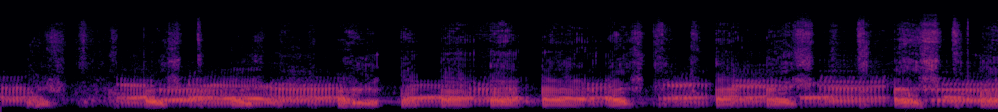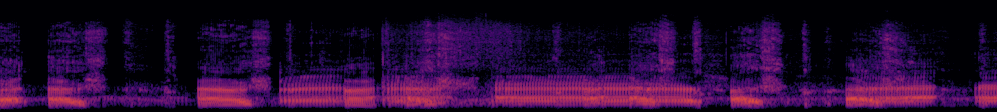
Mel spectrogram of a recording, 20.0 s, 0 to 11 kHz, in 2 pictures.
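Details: Steller sea lions calling at their haulout on 29 October 2017, on a live camera: a dense chorus of low, throaty, overlapping roars pulses almost without pause, with brief dips between bellows.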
